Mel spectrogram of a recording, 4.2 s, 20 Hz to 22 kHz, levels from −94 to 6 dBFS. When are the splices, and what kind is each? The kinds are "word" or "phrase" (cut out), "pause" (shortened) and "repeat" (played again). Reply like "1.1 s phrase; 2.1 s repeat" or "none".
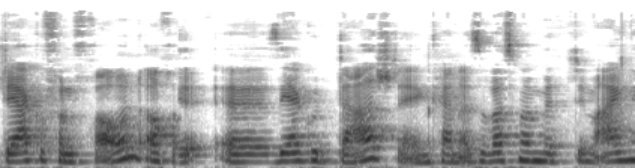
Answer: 1.2 s word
